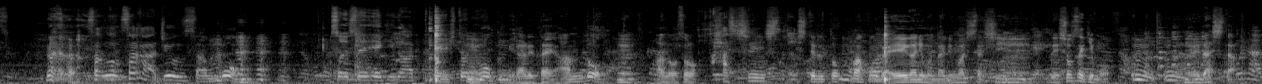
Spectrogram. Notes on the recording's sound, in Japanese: 今回は東京都八王子の居酒屋「暫」さんで出張収録を行いました。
